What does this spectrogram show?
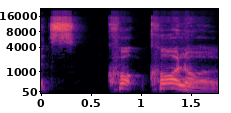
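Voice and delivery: put-on Norwegian accent on the word "cornhole". Correcting how a festival game's name is said: norwegian accent. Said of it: "said it in your Norwegian accent".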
